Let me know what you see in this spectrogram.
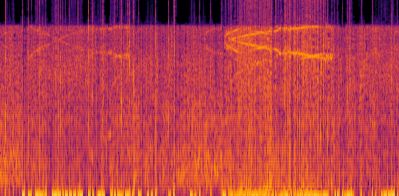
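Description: Many fireworks going off at once, with dense crackling and banging and a loud, steady barrage. About three seconds in, a high whistle glides down in pitch for about a second.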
